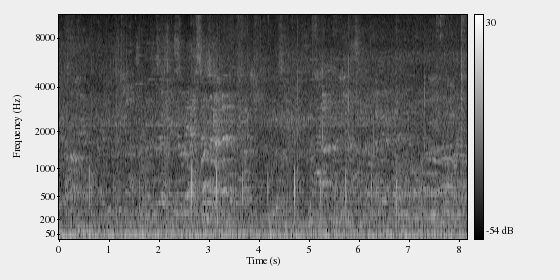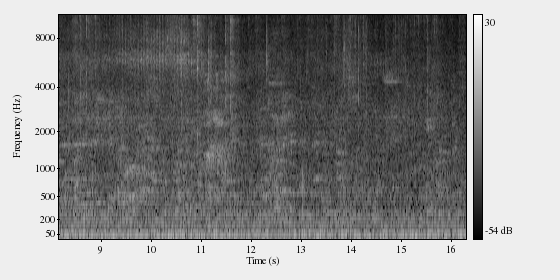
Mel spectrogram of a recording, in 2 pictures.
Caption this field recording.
evening ambience heard near Cologne School for Dance and Music, (Sony PCM D50, Primo Em172)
